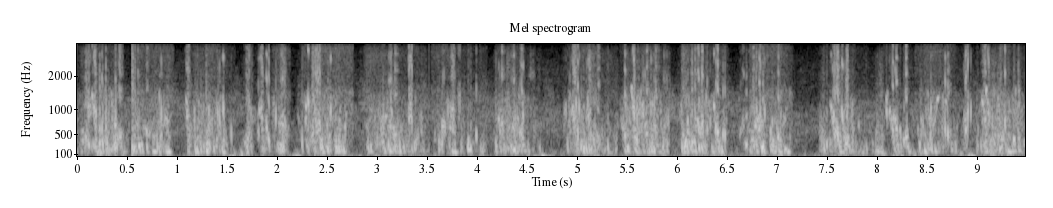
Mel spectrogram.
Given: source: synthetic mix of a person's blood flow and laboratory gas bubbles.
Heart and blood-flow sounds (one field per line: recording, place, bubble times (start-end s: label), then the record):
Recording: Doppler ultrasound of blood flow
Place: subclavian vein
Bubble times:
0.00-0.97 s: bubbles
1.06-1.58 s: bubbles
1.65-2.13 s: bubbles
2.20-2.77 s: bubbles
2.86-4.11 s: bubbles
4.16-4.67 s: bubbles
4.85-5.99 s: bubbles
6.03-6.53 s: bubbles
6.62-7.17 s: bubbles
7.41-9.49 s: bubbles
From the record:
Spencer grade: 4 (maximum detectable bubble signal sounding continuously throughout systole and diastole of every cardiac period, and overriding the amplitude of the normal cardiac signals)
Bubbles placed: anywhere in the cardiac cycle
